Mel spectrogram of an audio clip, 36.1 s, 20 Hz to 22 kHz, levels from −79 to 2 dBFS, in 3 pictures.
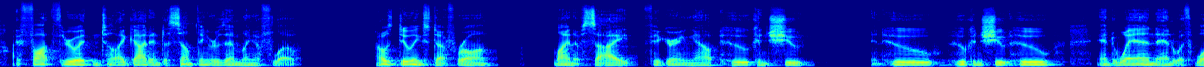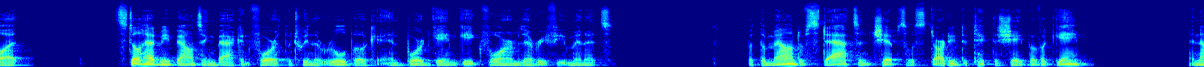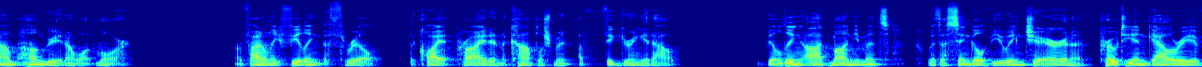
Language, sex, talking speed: English, male, 175 wpm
